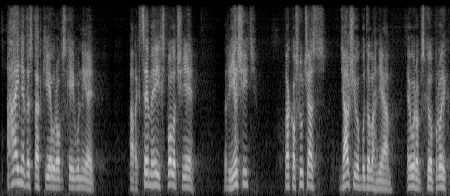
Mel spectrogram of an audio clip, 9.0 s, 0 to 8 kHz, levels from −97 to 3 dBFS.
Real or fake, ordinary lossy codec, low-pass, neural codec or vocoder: fake; none; 7.2 kHz; codec, 16 kHz in and 24 kHz out, 0.6 kbps, FocalCodec, streaming, 2048 codes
